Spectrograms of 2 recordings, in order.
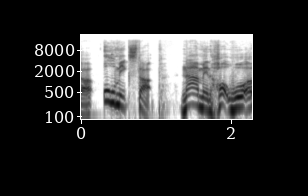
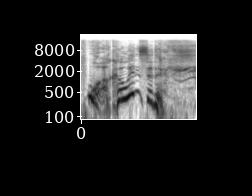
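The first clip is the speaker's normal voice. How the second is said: knowing smile; 14 semitones higher, slower than usual. Acted. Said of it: "She smiled".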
